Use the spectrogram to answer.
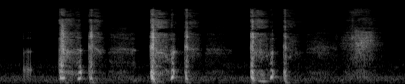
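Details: Adult woman sneezing and coughing: about eight sharp, dry coughs in three quick clusters, then a soft breathy exhale, a coughing fit.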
